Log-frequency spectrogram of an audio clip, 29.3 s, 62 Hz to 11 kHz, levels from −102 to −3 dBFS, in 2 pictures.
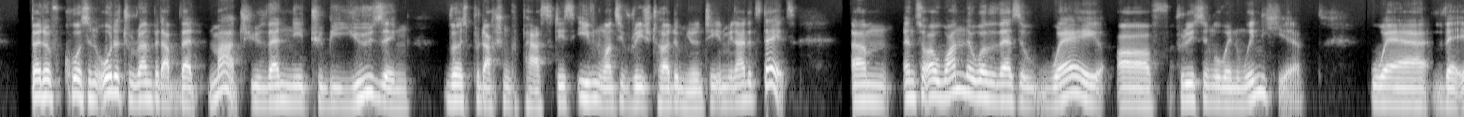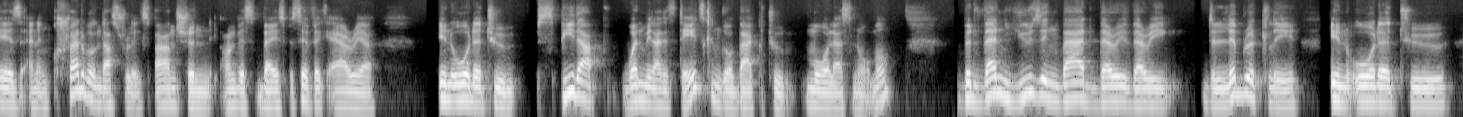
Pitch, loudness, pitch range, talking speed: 120 Hz, -18 LUFS, 110-140 Hz, 170 wpm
